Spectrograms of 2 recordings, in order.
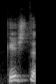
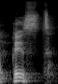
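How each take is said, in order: First: 'किश्त' with sh before the t; wrong pronunciation. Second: 'किस्त' with throaty q and an s; correct Urdu pronunciation. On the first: Teacher rejects the common error, mispronounced. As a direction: say 'किश्त' as kisht, plain k. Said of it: "किश्त नहीं". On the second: Teacher gives the proper word, correctly pronounced. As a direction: say 'किस्त' as qist. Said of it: "इसको बोले किस्त". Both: Shown as a demonstration.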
